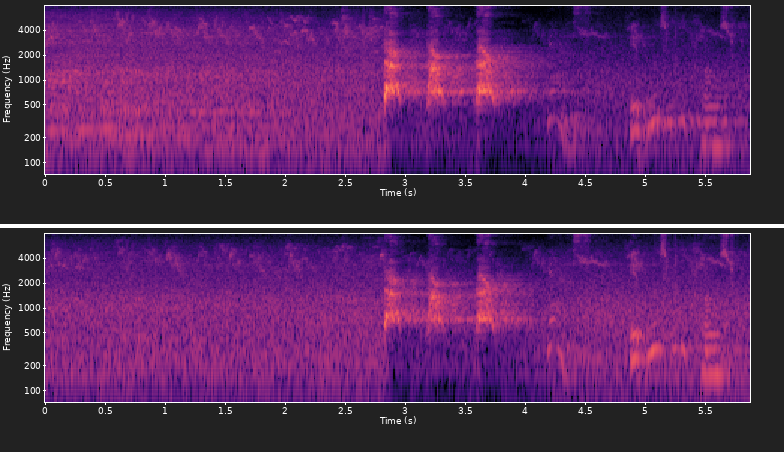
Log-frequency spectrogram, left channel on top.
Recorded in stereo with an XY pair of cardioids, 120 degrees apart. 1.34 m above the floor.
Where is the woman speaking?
40° right, 1.9 m.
